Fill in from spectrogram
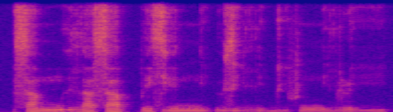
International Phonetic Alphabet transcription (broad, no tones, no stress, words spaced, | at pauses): samːɨra sapːe sʲe nːiʔʉziri bifnːir ɭi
